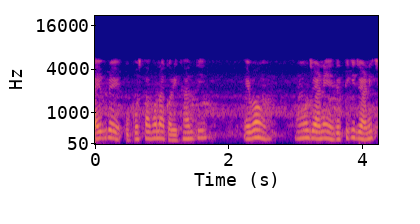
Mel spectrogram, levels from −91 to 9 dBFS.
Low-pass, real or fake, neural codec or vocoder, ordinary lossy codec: 5.4 kHz; real; none; none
